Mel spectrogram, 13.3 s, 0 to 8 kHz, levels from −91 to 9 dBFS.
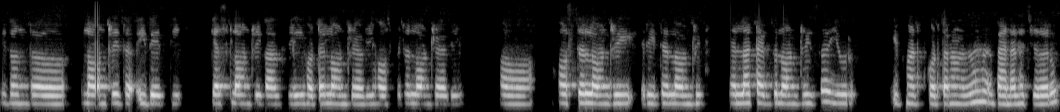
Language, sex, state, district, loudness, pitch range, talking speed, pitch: Kannada, female, Karnataka, Belgaum, -15 LUFS, 230-240 Hz, 140 wpm, 235 Hz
